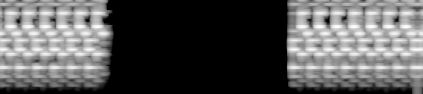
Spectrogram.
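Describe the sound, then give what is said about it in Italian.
A mobile phone rings on the way back to a tennis court, its bright, warbling electronic ringtone coming in two loud bursts separated by about a second of silence. “Mentre tornavo al campo da tennis, squillò il cellulare.”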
